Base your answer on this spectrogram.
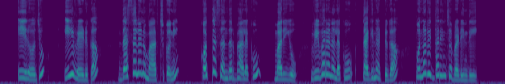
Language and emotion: Telugu, neutral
